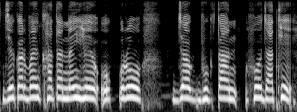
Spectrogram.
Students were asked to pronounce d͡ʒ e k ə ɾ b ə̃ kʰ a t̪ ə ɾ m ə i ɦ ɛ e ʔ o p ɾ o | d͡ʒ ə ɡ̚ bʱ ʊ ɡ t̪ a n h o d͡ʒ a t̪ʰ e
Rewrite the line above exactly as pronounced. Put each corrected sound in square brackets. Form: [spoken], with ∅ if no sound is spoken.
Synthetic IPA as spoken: d͡ʒ e k ə ɾ b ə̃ kʰ a t̪ ə ɾ [n] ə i ɦ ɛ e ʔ o [k] ɾ o | d͡ʒ ə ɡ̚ bʱ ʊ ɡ t̪ a n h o d͡ʒ a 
